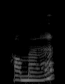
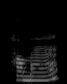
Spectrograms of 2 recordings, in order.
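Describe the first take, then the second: Both takes have the same delivery.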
